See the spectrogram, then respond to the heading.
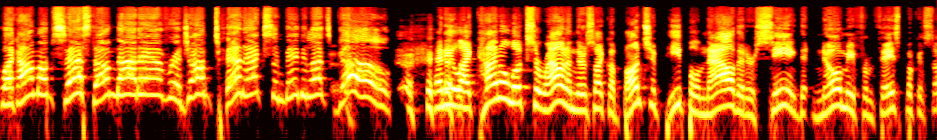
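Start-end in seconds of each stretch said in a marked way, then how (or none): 0.2-3.9 high-pitched motivational slogans; hyped-up reciting. Retold or imitated. Fan reciting Cardone's book at him, hyped-up. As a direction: chant the slogans like a superfan. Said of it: "reciting lines from all his book".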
